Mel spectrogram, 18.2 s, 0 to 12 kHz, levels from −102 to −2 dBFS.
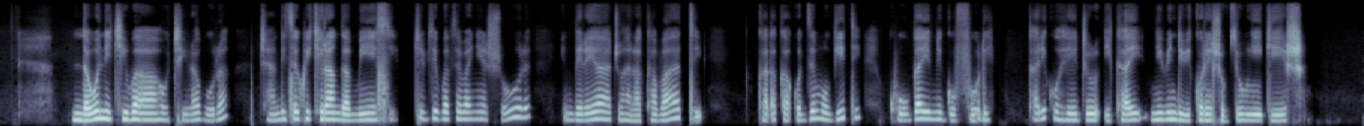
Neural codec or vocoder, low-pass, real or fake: codec, 24 kHz, 0.9 kbps, WavTokenizer, large speech release; 10.8 kHz; fake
